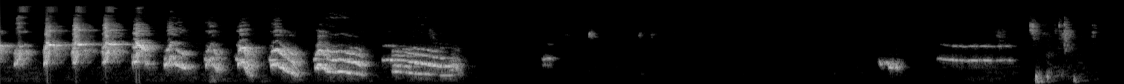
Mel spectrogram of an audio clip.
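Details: Seven-week-old blenheim Cavalier King Charles Spaniel puppies, a litter of five born at New Year, in an indoor puppy pen. A rapid run of about ten high, harmonic yips over four seconds, then near quiet with a few faint whimpers and clicks.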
